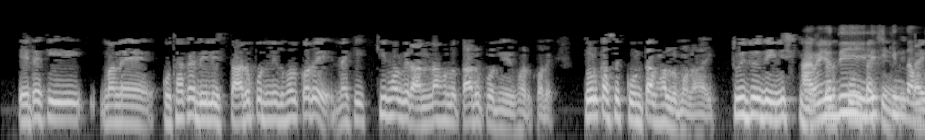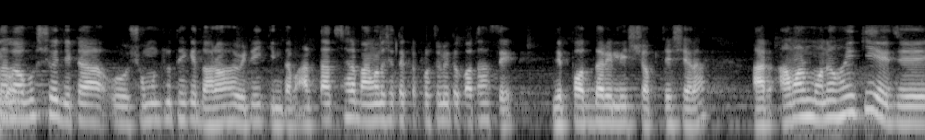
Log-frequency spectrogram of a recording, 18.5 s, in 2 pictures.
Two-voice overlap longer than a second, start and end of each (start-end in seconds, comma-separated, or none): 8.1-9.4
